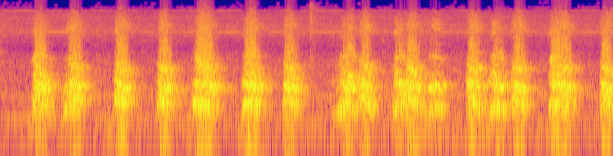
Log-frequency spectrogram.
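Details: Rescue dog barking frantically at a vacuum cleaner during housework, a rapid run of sharp barks, roughly two per second, some paired, with the steady whine of the hoover underneath.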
